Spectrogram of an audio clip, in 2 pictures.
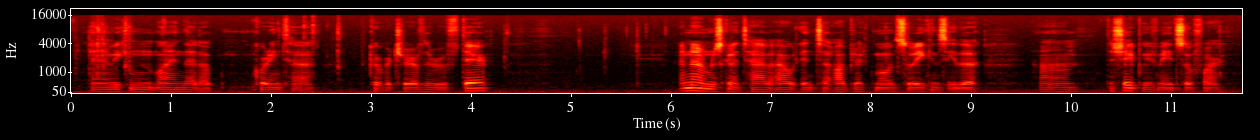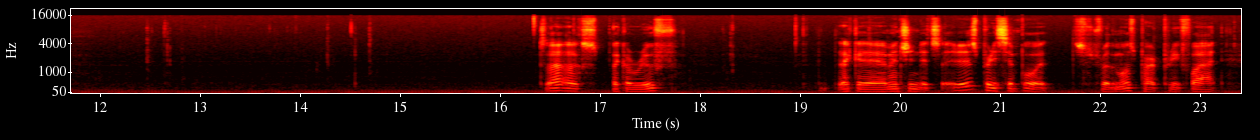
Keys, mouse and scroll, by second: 0.0 g, 5.1 Tab, 14.3-16.3 drag, 20.5-23.4 middle drag.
